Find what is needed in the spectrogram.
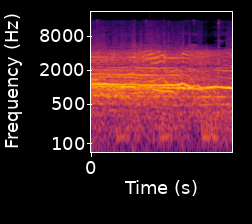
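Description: Audience cheering and screaming as a vote by noise for a contestant, with one high voice held above the crowd that slides down and breaks off at the end.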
